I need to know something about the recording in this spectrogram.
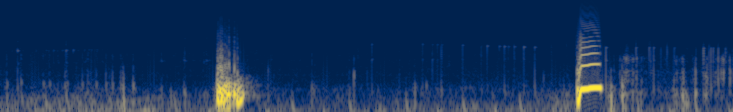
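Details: Stomach growling (borborygmi) after a full day without eating, stomach deliberately inflated with air: low gurgles and a couple of loud empty-sounding groans, one with a rising squeaky tone, over quiet rumbling.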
